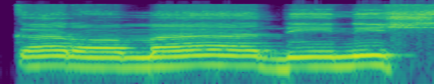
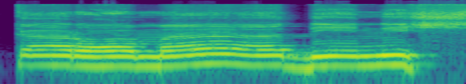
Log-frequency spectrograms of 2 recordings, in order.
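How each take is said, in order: No difference in how they are said.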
